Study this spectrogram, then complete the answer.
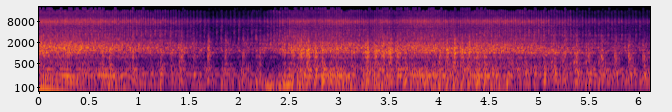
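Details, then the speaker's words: Honda Civic Shuttle, ZC engine: busy engine note with loose, irregular tapping on throttle blips, apparently near the cylinder head. Top-end knock when revving, cause not confirmed. "как стучит двигатель. Где-то в районе головки. При газовке"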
